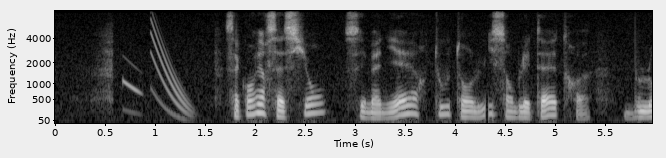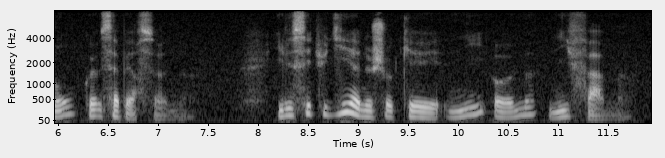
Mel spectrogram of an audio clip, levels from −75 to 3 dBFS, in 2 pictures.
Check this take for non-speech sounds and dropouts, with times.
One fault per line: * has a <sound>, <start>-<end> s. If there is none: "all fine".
* has a chirp, 0.7-1.4 s
* has a dropout, 4.3-4.3 s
